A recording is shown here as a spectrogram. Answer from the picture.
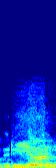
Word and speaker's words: guion: Okay, I think everyone has confusion about Guion and Bion. It's not Bion, it's Guion.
